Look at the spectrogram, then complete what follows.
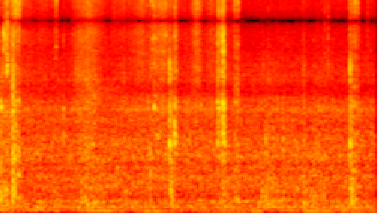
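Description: Small truck driving slowly over snowy, rutted pavement, heard inside the cab: a steady low rumble of engine and tyres with a few sharp knocks as it jolts over the ruts.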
